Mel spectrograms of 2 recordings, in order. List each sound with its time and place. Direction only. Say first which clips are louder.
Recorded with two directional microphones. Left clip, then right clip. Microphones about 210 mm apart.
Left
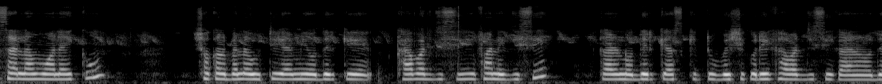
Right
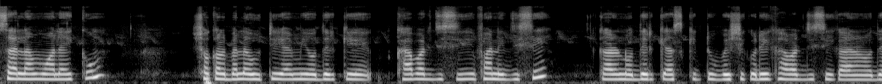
0.0 s speech: right 8 dB; 55° right (ahead or behind)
